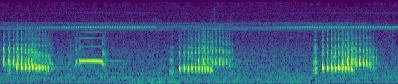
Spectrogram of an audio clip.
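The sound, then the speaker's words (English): Endangered whooping cranes call in three loud, rattling bugle-like bursts, each a quick run of pulsed notes, with a brief clear single note between the first two bouts; no one speaks. “After Hurricane Harvey, there were also questions about how another endangered bird in southeast Texas would bounce back, the whooping crane.”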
